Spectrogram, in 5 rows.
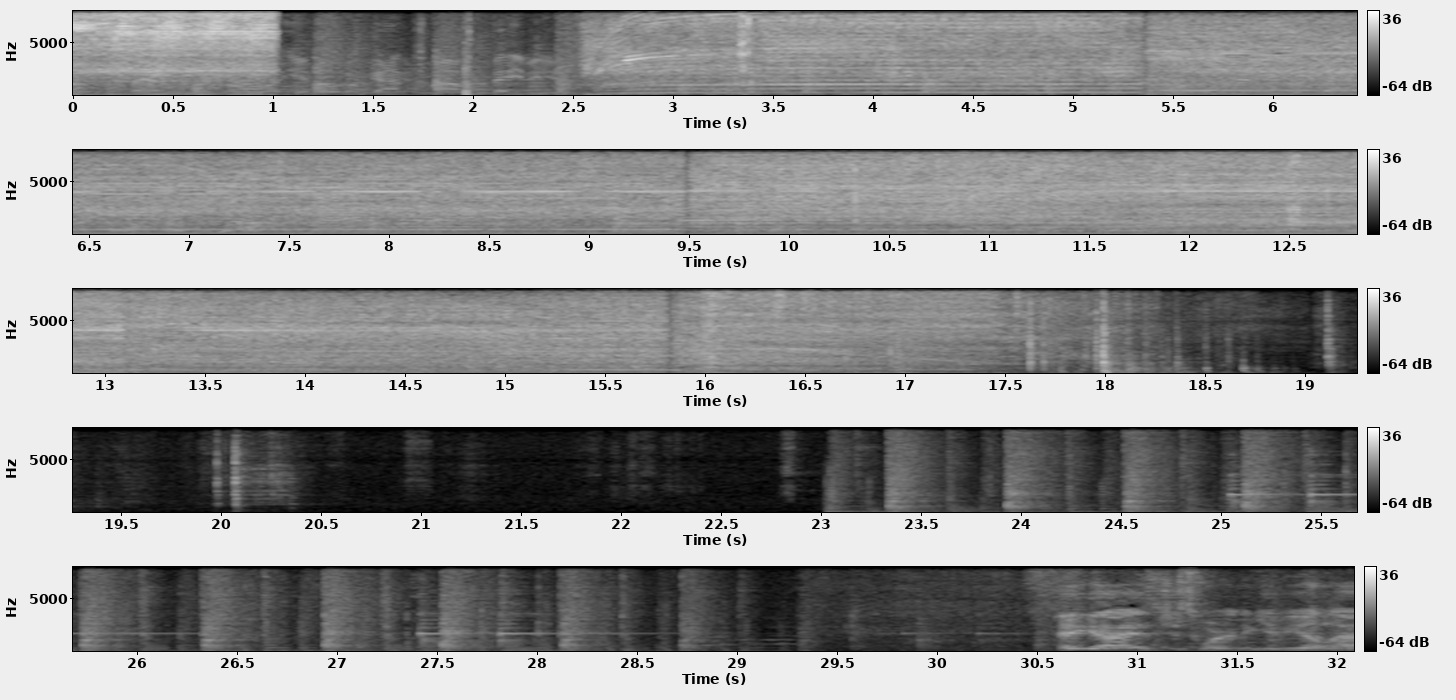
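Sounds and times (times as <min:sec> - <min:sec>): electric sander running: 0:02.6 - 0:17.8.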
